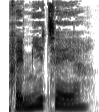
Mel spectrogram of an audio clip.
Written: præmietager

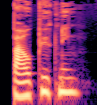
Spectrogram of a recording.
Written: bagbygning

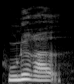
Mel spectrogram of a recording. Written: hunderæd

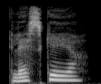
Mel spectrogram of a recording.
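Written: GLASSKÆRER

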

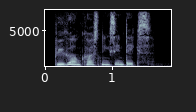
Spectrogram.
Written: byggeomkostningsindeks

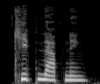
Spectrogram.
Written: KIDNAPNING

